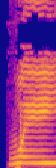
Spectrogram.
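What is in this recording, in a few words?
"wei", Putonghua; 零聲母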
